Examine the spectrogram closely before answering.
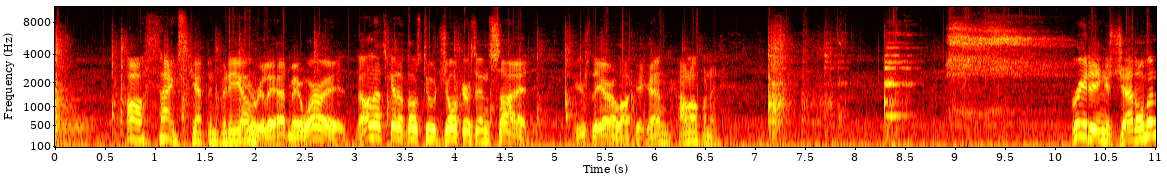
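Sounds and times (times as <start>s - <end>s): steady low hum: 0.0s - 11.0s
ringing metallic clang: 7.8s - 8.7s.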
